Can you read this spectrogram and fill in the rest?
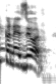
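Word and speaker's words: connoisseur: इसका right pronunciation क्या है? कनेज्योर।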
